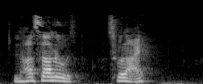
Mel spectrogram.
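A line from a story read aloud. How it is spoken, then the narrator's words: Loud cry. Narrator (Chinese): 大声呼叫说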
